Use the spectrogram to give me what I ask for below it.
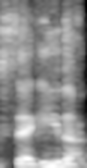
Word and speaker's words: Seguida: Yeah, there seguida. you go.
